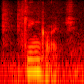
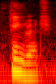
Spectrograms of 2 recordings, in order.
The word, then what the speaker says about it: Gingrich: Gingrich. Gingrich. Gingrich. All right, wicked. Okay. Gingrich.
